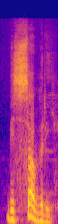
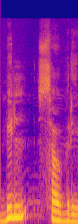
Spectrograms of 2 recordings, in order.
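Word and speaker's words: بالصبر: থাকবে ঠিক পরেরটা ওরকম বিসবরি বিসবরি বিল সবরি বলি না বিল সবরি হবে না বিসবরি কারণ সদটাশামস হরফ এজন্য আলিফ লামের উচ্চারণ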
